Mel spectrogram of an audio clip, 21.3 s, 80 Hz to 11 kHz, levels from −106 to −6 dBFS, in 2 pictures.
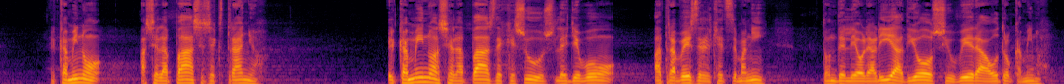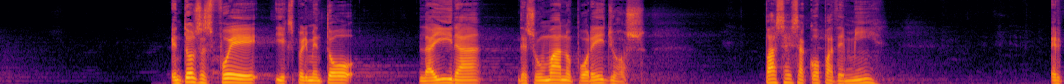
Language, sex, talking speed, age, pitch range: Spanish, male, 130 wpm, 40-59, 115-130 Hz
